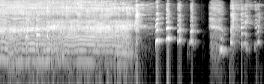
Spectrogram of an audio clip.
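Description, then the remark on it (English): A voice imitates a father's snoring with a loud, sustained, wavering nasal drone for nearly three seconds, then dissolves into choppy bursts of laughter. “Like I wish, is it totally inappropriate for me to like imitate his snoring?”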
